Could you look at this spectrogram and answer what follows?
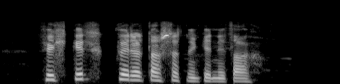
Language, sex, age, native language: Icelandic, female, 80-89, Icelandic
